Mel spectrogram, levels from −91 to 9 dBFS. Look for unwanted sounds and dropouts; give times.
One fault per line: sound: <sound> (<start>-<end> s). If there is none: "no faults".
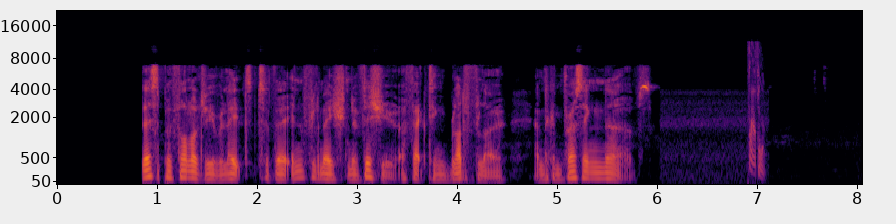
sound: chirp (6.9-7.1 s)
